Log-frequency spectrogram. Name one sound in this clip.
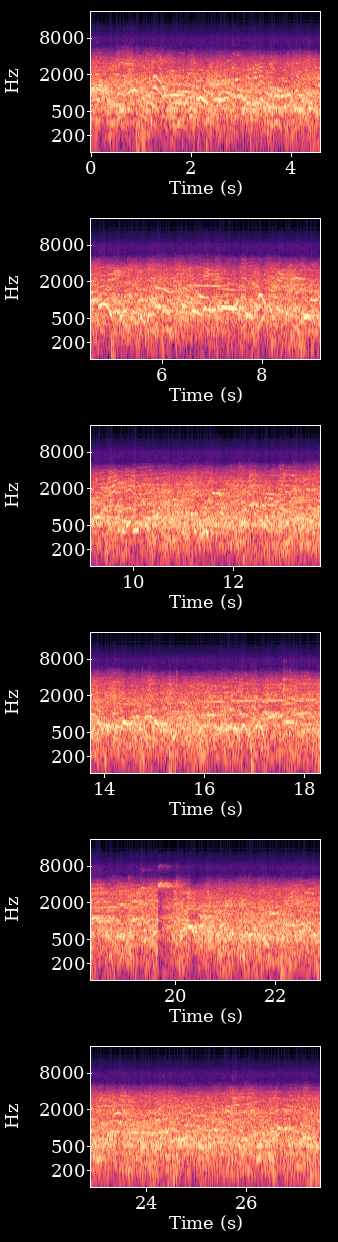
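A large crowd chatters and cheers steadily in an echoing gym.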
